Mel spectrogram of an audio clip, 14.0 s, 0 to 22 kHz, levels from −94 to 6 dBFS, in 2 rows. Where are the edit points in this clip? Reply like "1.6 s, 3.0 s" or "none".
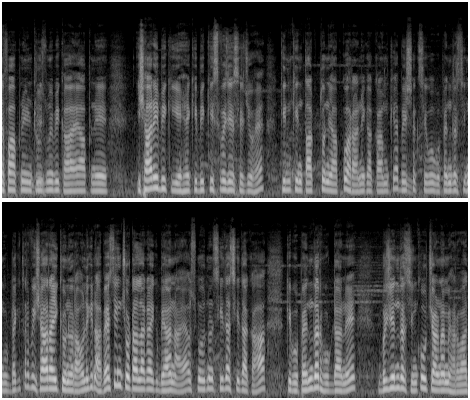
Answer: none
